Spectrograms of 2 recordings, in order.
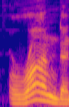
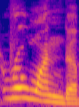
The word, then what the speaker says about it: Rwanda: us live from africa from ronda not rwanda but pronounced properly please welcome back to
